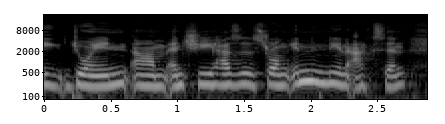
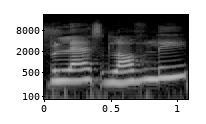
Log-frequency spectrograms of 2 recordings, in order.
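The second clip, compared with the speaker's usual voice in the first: drawn-out, higher and louder British lilt; British accent; 5 semitones higher, 6 dB louder, slower than usual. Shown as a demonstration. Showing off a mannerism brought back from London, British accent. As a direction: stretch it out in borrowed British. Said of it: "But I came back with this".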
